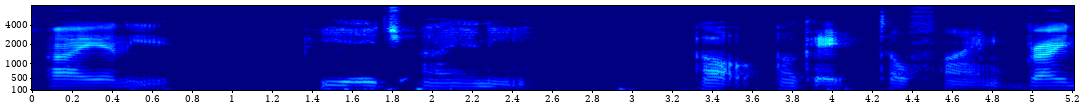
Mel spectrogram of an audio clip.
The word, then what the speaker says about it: Delphine: this pronounce it she's British how do you spell it d elph ine pH ine oh okay tell fine Brian D seer pink hair yes so I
